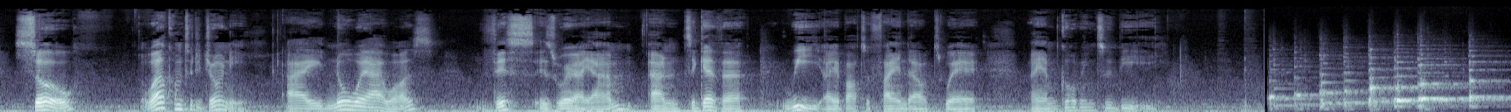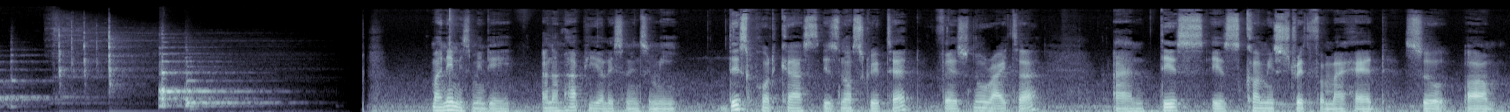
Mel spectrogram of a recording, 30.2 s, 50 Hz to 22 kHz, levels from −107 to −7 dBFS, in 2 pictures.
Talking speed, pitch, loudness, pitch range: 115 wpm, 90 Hz, -27 LUFS, 85-120 Hz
